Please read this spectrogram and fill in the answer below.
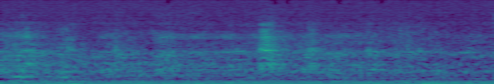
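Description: Scattered quiet chuckles from a congregation over a steady low electrical hum.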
